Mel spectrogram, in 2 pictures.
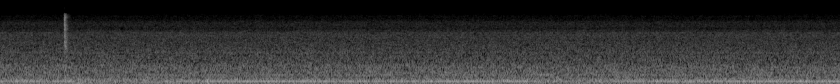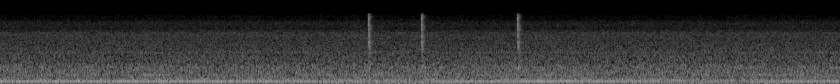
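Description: Jet engines hum steadily as an airliner taxis.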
